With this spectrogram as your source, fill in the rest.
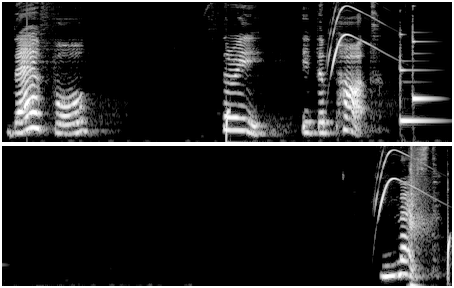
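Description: A young woman speaks clearly and brightly into a close microphone.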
